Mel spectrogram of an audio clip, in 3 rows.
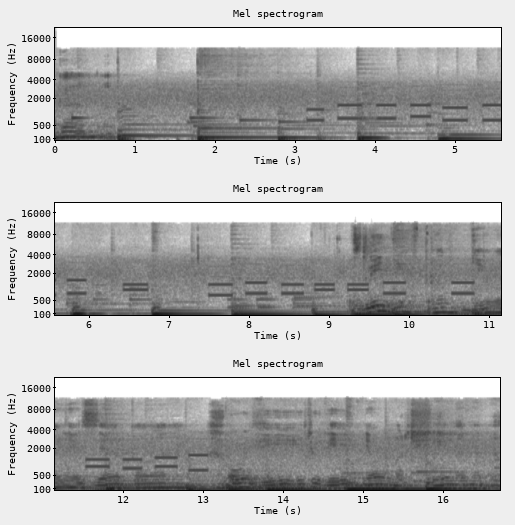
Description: DTMF, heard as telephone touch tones, dialled by hand, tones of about 260 ms, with radio hiss. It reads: 1669236 * 154**5 5 7483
